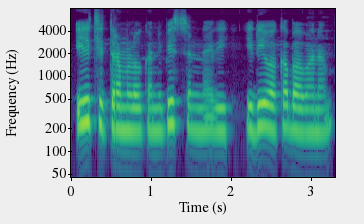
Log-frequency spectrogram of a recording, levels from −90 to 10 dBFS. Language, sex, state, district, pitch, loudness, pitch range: Telugu, female, Telangana, Hyderabad, 200 Hz, -16 LUFS, 190-215 Hz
